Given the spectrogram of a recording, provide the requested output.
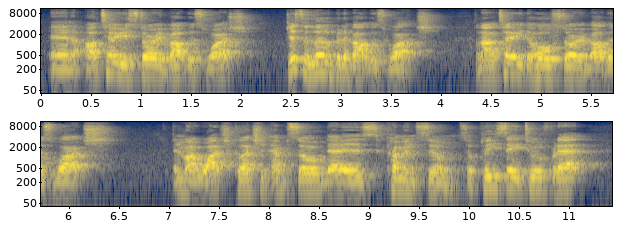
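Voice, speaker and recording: A nineteen-year-old man talks to camera in a casual, rambling way, circling back to the same points again and again. His voice is bright and sits at a middle pitch. He sounds a little distant from the mic, and the small room gives an echoey ring. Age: late teens. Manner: repetitive, rambling, restates points often. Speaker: vlogger showing his everyday carry.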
